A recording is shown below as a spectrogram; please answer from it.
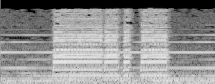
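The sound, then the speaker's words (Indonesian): A car horn honks on a street with one loud, steady blast lasting just over a second. It breaks briefly near its end, then sounds again, over a faint background hum. “aku terkejut ketika sebuah mobil mengklakson dan menegur kami.”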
